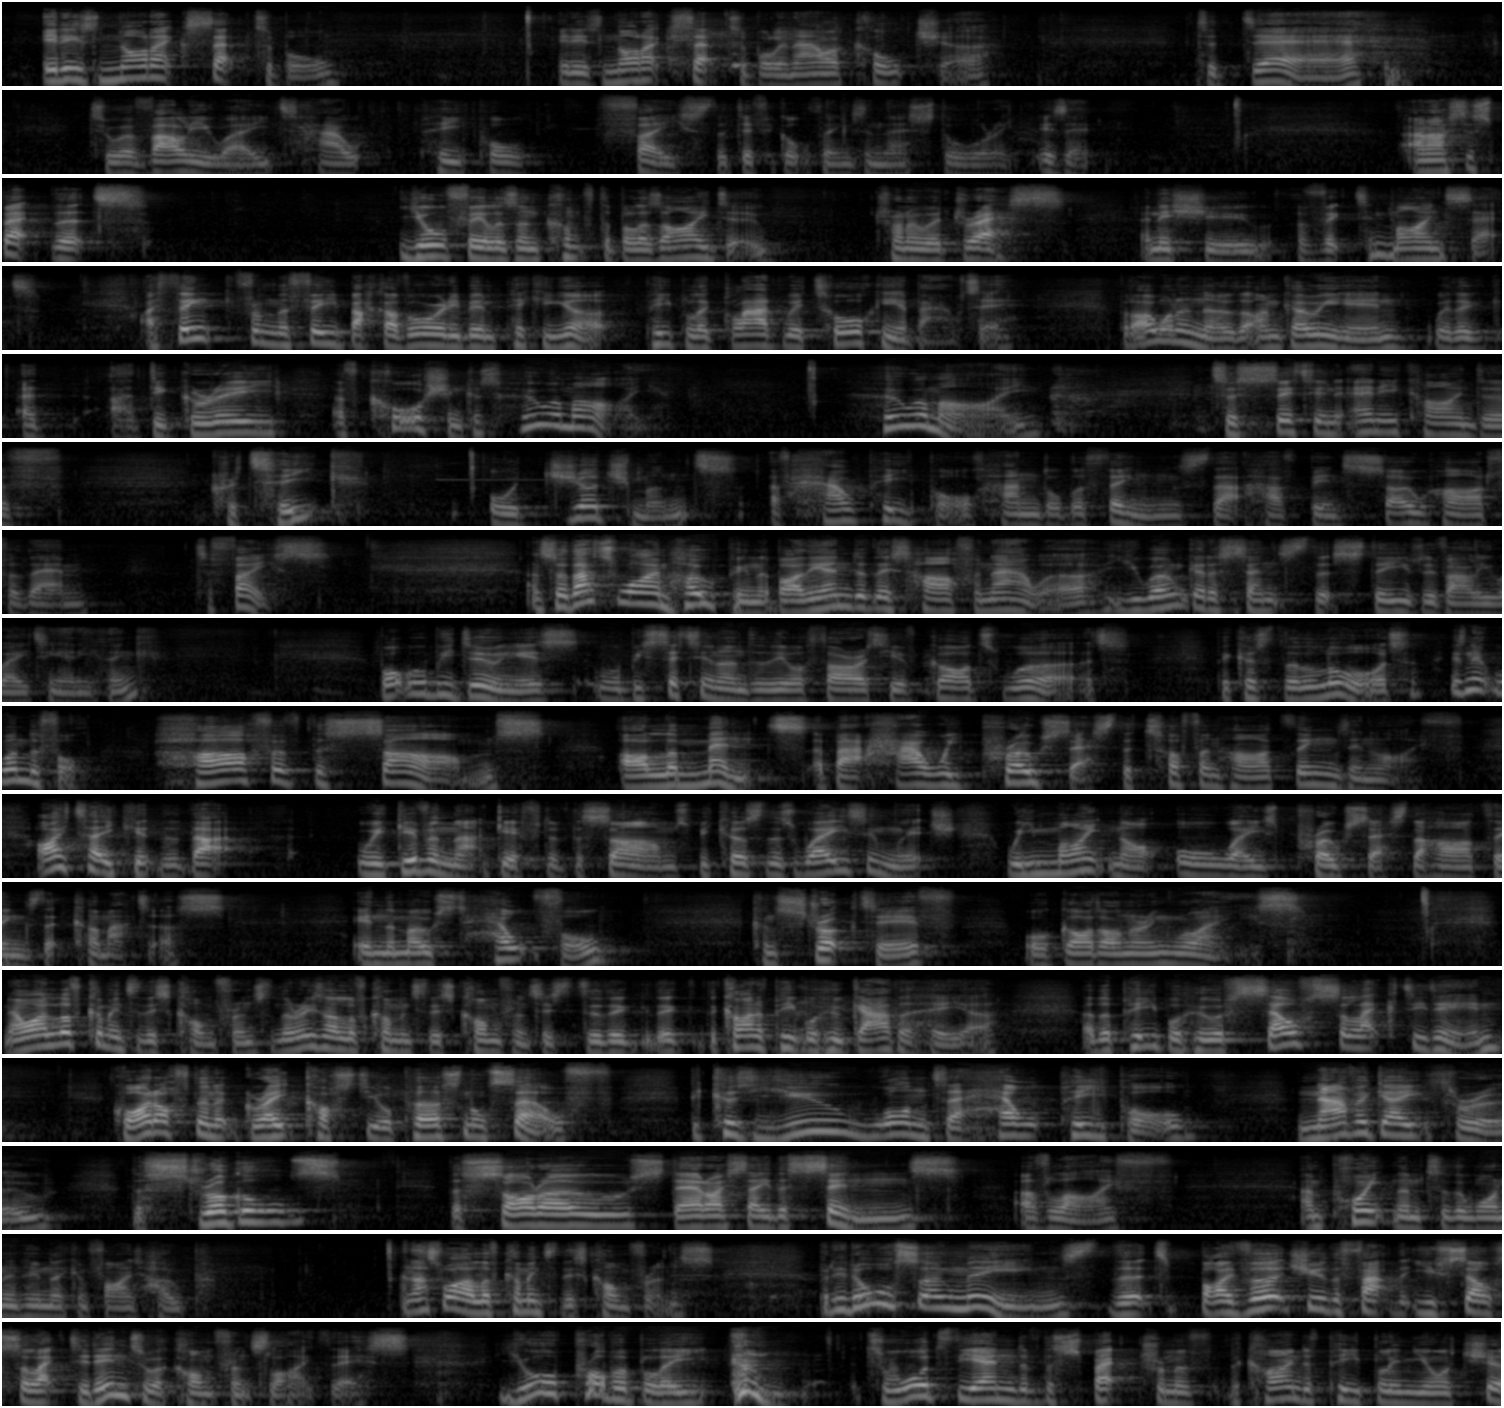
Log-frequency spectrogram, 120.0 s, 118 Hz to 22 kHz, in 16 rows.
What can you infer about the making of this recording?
Anger: being cross, being ChristlikeResidential Conference, February 2018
